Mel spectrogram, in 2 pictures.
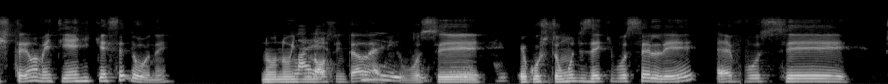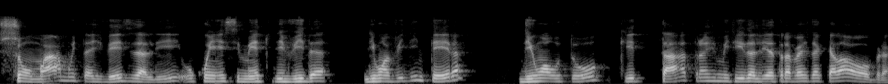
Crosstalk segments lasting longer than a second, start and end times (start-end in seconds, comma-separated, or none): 2.9-4.8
